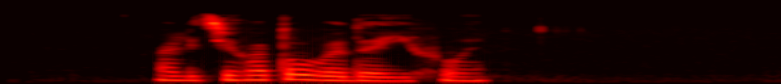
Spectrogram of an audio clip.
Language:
Belarusian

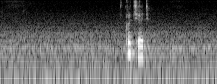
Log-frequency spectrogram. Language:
Russian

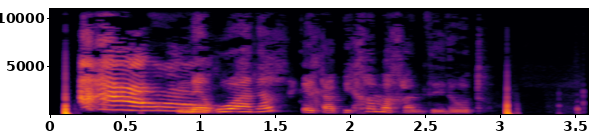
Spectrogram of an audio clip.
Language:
Basque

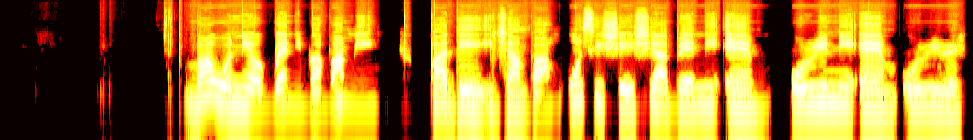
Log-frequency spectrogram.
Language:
Yoruba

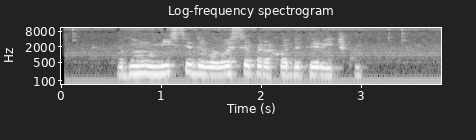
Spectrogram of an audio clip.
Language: Ukrainian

